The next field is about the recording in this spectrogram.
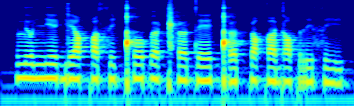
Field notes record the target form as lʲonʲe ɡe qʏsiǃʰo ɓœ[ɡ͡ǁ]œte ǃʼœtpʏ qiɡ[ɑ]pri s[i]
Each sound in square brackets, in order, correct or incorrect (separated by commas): incorrect, correct, correct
